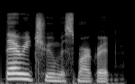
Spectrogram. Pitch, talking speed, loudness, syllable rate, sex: 185 Hz, 175 wpm, -18 LUFS, 6.0 syllables/s, female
